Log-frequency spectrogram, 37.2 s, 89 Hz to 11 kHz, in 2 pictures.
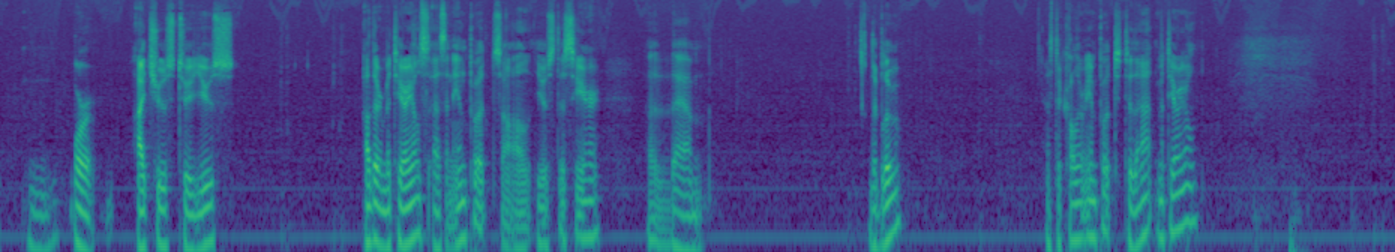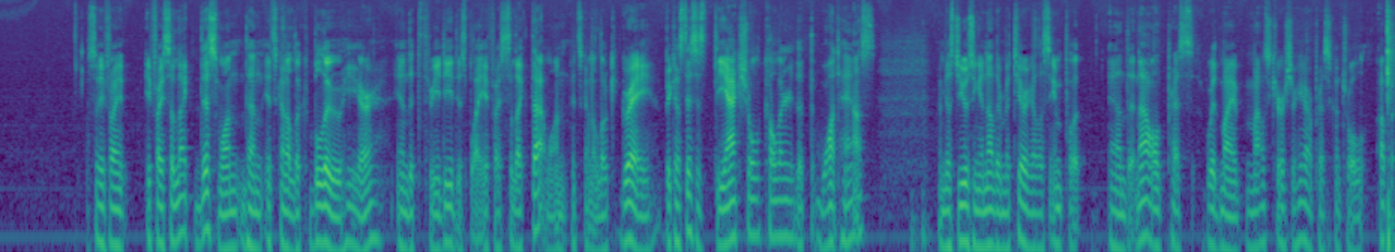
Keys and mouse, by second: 19.1 right click, 19.3 click, 21.3 right click, 22.1 click, 25.9 right click, 28.1-29.4 middle drag, 32.0-33.3 middle drag, 33.8-37.0 middle drag.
